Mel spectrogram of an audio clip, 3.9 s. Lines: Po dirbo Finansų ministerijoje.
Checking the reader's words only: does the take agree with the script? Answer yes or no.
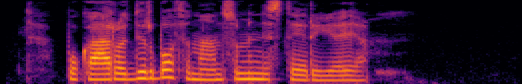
no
